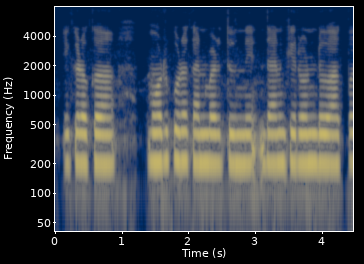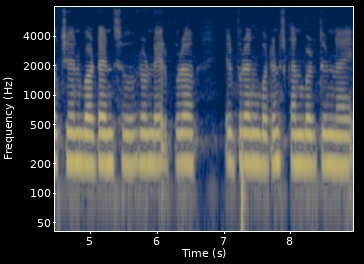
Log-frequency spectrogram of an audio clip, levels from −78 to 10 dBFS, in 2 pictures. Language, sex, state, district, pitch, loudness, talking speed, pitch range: Telugu, female, Telangana, Mahabubabad, 200 Hz, -14 LUFS, 105 wpm, 195-205 Hz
